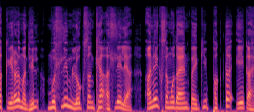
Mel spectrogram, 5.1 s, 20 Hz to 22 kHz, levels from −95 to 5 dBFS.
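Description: A speech recording with nothing technically wrong with it.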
